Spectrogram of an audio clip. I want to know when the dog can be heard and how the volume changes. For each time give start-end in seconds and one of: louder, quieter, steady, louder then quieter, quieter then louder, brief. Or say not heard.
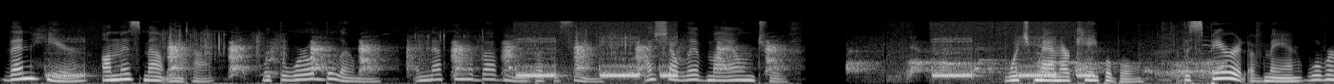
1.1-12.3 quieter.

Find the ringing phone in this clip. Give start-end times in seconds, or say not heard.
0.4-1.1, 5.2-6.8, 9.3-10.9.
